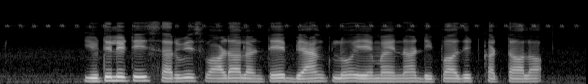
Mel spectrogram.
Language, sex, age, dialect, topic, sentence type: Telugu, male, 18-24, Telangana, banking, question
